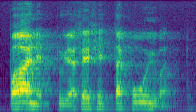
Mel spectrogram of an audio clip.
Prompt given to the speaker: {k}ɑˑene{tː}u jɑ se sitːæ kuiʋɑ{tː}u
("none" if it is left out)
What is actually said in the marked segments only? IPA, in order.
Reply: p, tː, tː

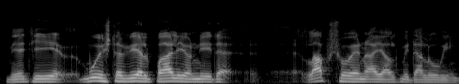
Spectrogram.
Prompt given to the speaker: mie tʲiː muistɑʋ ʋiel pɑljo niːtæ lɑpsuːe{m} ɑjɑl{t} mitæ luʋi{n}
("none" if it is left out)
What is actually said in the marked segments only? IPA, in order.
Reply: n, t, ŋ

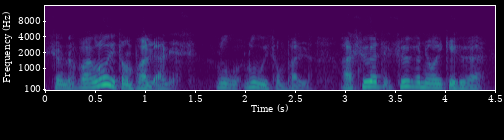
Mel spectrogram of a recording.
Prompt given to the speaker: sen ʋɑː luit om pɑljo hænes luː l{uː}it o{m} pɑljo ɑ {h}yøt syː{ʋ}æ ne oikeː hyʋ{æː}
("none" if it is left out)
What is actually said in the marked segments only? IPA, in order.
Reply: uː, m, s, ʋː, æ

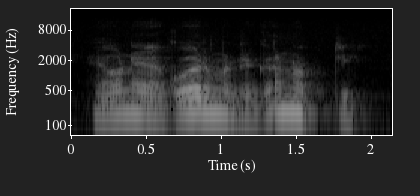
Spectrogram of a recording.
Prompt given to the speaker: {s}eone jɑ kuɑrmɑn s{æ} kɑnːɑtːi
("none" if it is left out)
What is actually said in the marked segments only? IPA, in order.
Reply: h, e

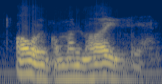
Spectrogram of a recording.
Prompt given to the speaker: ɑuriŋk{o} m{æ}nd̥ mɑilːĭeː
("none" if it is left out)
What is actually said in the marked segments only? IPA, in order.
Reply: o, æ

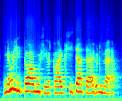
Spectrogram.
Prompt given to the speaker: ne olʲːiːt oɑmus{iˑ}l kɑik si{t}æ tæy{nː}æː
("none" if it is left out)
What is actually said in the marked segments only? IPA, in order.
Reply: iˑ, t, nː

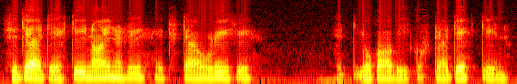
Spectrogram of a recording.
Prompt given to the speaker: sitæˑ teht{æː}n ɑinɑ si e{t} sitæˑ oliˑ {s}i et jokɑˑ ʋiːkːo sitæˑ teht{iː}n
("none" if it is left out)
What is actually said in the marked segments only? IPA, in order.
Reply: iː, t, s, iː

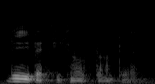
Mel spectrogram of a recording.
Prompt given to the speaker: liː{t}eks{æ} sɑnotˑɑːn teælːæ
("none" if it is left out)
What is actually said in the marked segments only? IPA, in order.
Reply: p, i

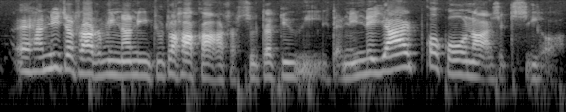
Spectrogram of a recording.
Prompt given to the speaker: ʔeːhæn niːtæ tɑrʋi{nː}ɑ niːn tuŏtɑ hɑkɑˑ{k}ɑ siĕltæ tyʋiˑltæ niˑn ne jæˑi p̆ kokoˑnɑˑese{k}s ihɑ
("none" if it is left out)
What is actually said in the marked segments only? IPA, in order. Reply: nː, t, k

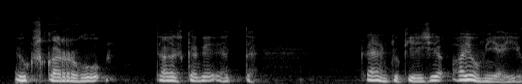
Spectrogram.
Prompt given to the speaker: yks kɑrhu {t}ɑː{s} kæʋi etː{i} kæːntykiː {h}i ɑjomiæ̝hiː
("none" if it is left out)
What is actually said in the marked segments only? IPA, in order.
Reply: t, s, æ, s

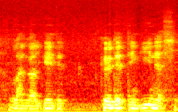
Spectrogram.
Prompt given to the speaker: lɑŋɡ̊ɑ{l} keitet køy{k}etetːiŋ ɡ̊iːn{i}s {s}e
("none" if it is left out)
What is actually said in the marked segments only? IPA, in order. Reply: l, t, e, s

